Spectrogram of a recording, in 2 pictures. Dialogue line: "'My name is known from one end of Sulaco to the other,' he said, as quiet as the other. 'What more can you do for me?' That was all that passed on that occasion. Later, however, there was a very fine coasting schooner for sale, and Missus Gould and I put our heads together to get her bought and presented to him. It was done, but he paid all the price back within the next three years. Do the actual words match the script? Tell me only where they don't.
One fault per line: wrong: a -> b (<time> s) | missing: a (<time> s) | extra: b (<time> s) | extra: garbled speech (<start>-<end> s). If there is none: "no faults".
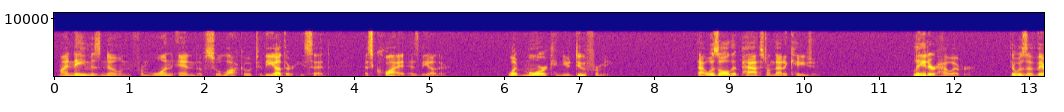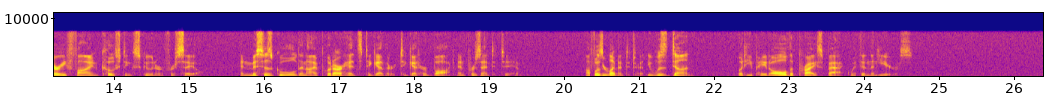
extra: garbled speech (20.3-21.1 s)
missing: next three (24.2 s)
